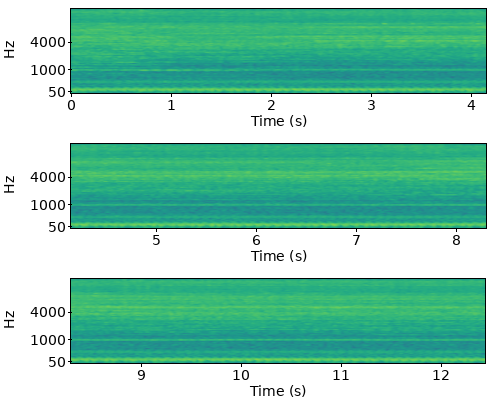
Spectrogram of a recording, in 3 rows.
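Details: 2005 Subaru Impreza WRX turbo petrol engine at idle: constant high whine that doesn't waver; the owner also hears a turbo whistle while driving; cause unclear.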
